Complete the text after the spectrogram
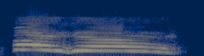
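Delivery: high-pitched cry of disbelief; shocked exclamation. Real, not acted. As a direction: burst out, appalled at what you just read. Host reacts to the killing.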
